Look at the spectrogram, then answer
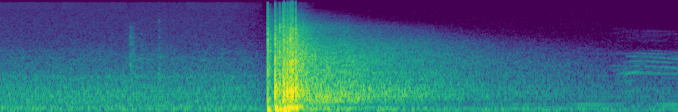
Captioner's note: gunshots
